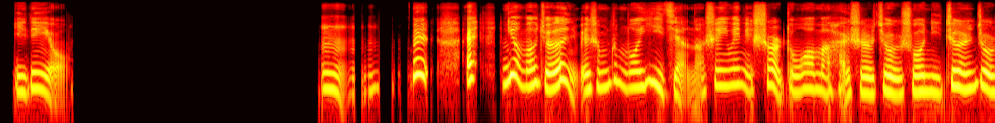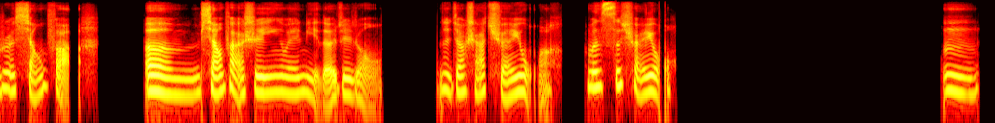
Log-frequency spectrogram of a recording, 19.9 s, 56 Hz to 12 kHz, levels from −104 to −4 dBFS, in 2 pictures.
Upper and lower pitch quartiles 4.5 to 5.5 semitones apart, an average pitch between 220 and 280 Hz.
No: average, 4.1 semitones; high, 230 Hz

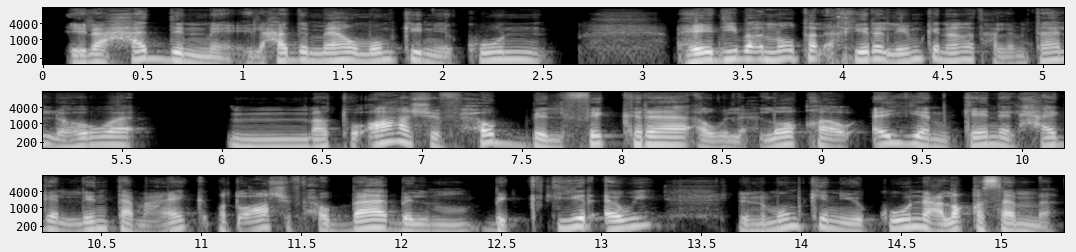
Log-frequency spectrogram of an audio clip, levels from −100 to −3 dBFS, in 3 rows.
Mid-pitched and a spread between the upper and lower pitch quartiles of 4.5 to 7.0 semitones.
Yes: medium, 155 Hz; wide, 5.6 semitones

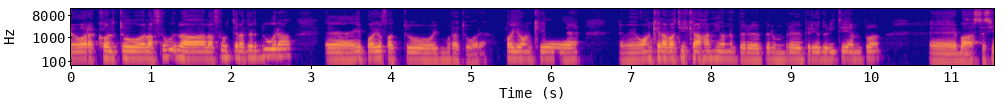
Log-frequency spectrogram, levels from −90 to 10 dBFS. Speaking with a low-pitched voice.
Yes: low, 130 Hz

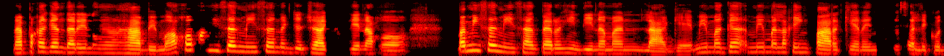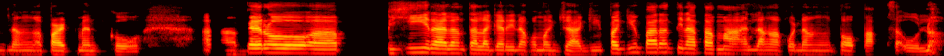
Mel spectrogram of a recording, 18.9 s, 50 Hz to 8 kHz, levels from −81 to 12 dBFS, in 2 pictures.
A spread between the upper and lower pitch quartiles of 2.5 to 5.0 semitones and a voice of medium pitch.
No: wide, 5.4 semitones; medium, 160 Hz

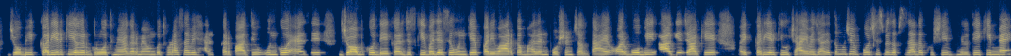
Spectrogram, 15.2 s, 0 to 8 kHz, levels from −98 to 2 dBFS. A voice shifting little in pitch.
Yes: narrow, 2.0 semitones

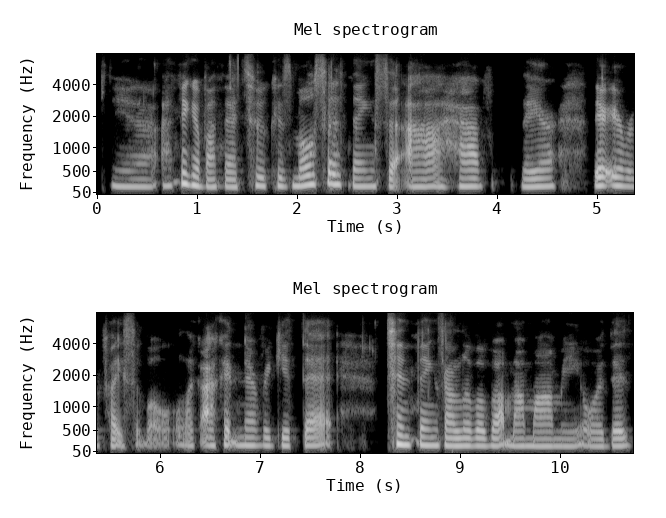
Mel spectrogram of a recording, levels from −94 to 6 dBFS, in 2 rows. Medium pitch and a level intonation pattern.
Yes: medium, 170 Hz; narrow, 1.7 semitones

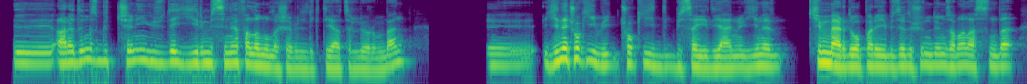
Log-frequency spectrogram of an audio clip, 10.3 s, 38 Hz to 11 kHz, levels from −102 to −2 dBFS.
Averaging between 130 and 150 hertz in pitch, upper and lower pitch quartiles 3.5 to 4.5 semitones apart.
Yes: medium, 140 Hz; average, 4.1 semitones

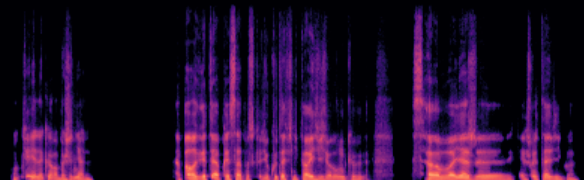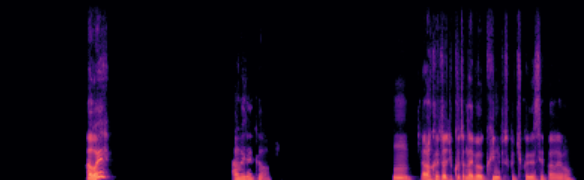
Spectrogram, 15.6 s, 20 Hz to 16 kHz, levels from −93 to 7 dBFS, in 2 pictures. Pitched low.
Yes: low, 125 Hz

